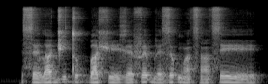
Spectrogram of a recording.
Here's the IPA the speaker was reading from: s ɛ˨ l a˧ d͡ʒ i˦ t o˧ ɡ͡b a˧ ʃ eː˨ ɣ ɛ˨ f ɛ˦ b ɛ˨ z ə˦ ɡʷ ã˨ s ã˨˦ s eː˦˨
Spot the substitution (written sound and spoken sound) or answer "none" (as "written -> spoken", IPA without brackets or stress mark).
none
